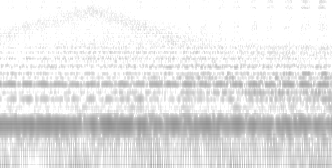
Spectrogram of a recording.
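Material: Nothing is struck.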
